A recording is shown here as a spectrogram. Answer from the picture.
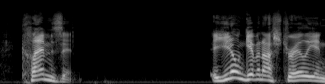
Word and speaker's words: Clemson: Like, there's no Z sound in Clemson. Well, I'm not going to lie. That's how I say it. I say Clemson. Clemson.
